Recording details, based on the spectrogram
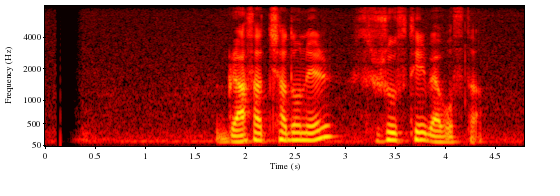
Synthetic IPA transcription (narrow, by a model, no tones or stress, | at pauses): ɡɾasat̪ːɕʰad̪oneɾʃust̪ʰiɾbɛbost̪ʰa̰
